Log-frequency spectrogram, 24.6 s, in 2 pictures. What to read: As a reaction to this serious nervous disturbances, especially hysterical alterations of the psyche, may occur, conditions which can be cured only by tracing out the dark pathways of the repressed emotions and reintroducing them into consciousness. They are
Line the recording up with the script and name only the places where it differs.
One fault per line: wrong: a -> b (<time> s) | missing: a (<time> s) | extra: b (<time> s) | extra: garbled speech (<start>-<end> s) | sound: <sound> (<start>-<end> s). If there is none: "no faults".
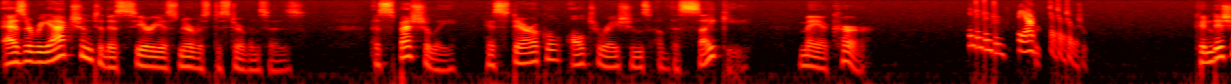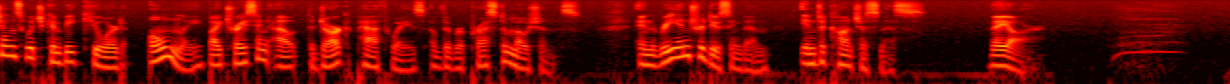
sound: chirp (9.7-10.9 s)
sound: breath (23.4-24.4 s)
